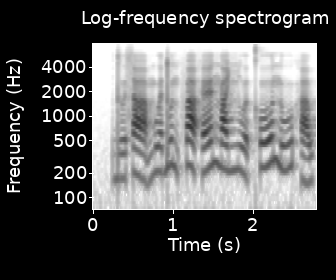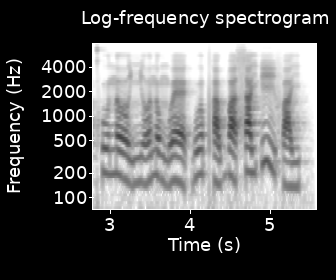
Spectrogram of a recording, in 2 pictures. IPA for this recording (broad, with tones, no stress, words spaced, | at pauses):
dɯː˩saː˧˩ mu˧ə̯du˥˨nfa˥˨hɛː˧˥ ŋa˧ɲu˧˩ə̯kʰoː˧˥ nuː˧˥ha˩˧wkʰu˧nɤː˧˩ ɲɤː˩˧no˧˩ŋʋɛː˧˩k̚ ʋu˧ə̯pʰa˩˧w ba˧˩sa˧jʔiː˥˨ fa˩j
